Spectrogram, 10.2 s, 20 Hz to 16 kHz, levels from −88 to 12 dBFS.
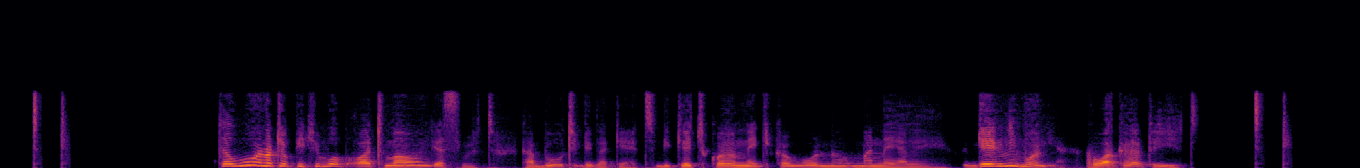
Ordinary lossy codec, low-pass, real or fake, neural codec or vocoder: none; 7.2 kHz; fake; codec, 16 kHz, 0.5 kbps, X-Codec, HuBERT features, trained on general audio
